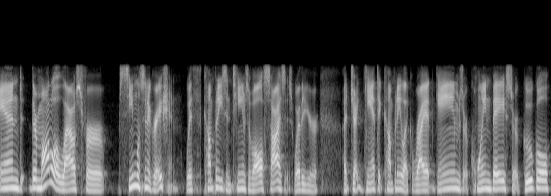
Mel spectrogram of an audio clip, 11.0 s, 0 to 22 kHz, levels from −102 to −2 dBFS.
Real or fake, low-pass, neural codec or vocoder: real; 5.4 kHz; none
